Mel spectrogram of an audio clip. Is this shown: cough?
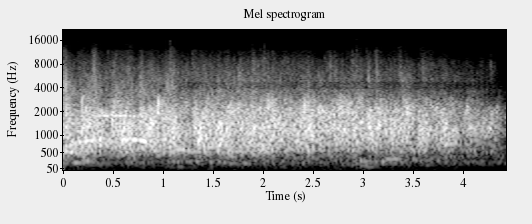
no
